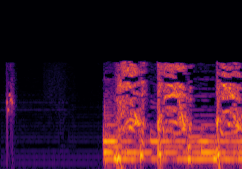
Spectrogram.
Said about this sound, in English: Why does this cough make me feel like my lungs are going to come out of my chest?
